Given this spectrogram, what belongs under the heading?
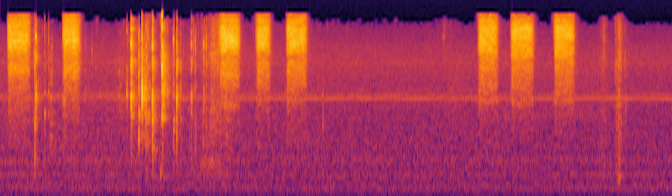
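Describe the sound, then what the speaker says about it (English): Short bursts of spray paint hissing from a can, several quick pulses in a cluster, then a pause and three more sprays, close and loud. "Now you want to do thin coats with spray paint."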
